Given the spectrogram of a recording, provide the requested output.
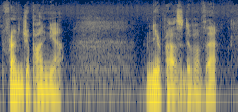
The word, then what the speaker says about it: Frangipane: of his name, and he did tell me exactly how his name was pronounced, and I think that is Frangipane.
